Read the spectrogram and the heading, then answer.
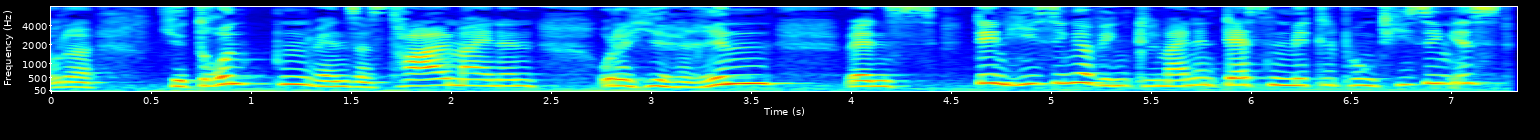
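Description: A woman playing a stubborn, quick-witted young village innkeeper, speaking pointed Bavarian dialect in a drama. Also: on the high side, close to an everyday voice. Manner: feisty, pointed dialect talk.

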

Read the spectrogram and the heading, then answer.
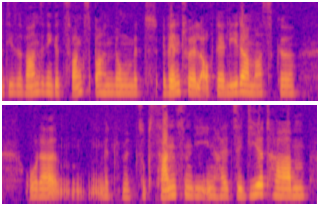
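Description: A woman's voice: on the low side, a little mellow. A woman speaking as an interviewed author in a thoughtful conversation, searching for her phrasing and correcting herself.

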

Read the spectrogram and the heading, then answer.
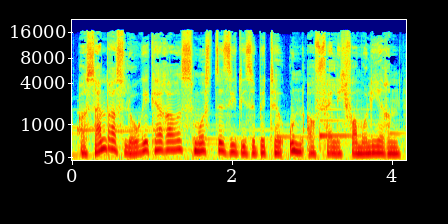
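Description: A narrator in a radio drama, reading literary prose in a formal, measured, analytical way. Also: medium pitch, expressive, lightly acted. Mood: detached, analytical. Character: detached, analytical narrator of a relationship's decline. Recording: faint music behind.

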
